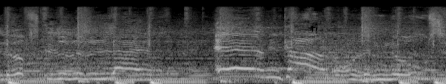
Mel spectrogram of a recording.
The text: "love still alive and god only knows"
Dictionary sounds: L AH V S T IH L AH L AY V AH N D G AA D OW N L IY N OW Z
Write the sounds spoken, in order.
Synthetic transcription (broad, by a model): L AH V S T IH L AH IH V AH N G AA D OW N L IY N OW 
